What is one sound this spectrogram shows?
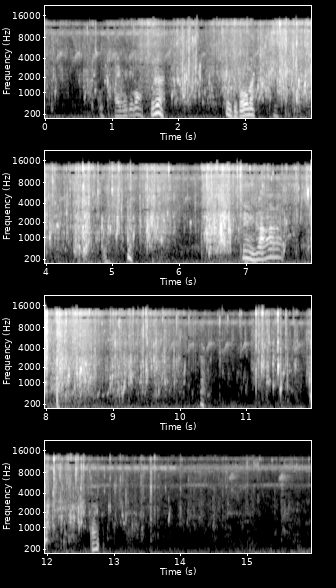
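Hands splash and slosh in shallow muddy water.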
